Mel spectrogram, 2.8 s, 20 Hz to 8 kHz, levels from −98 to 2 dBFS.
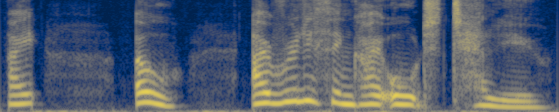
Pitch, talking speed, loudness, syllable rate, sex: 230 Hz, 170 wpm, -17 LUFS, 5.9 syllables/s, female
